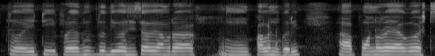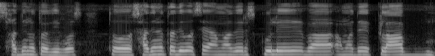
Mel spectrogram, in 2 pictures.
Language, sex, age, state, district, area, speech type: Bengali, male, 18-30, West Bengal, Paschim Medinipur, rural, spontaneous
